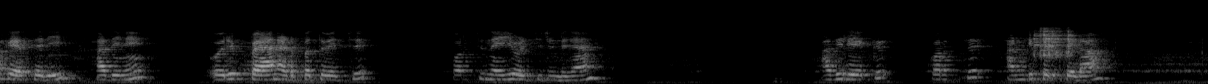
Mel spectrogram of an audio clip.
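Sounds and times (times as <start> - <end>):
nuts clattering in metal pan: 10.3 - 10.8.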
